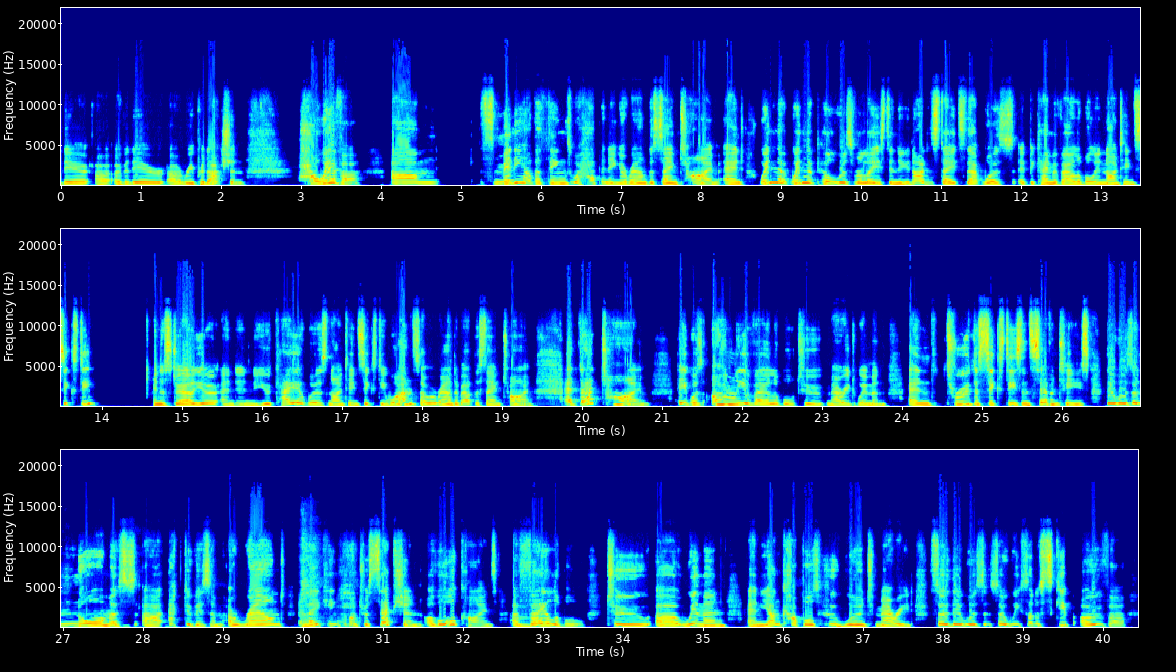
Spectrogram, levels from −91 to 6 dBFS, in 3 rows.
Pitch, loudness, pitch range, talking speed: 205 Hz, -26 LUFS, 175-265 Hz, 145 wpm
